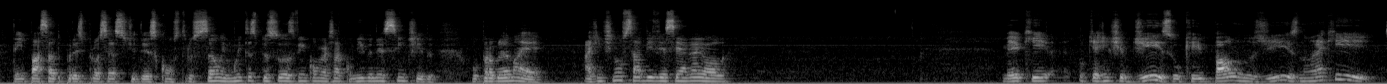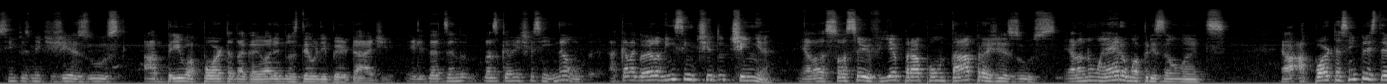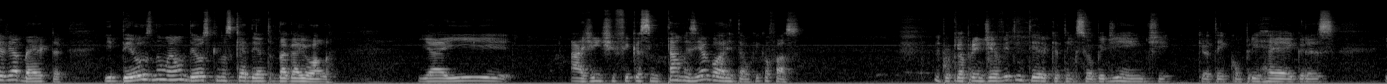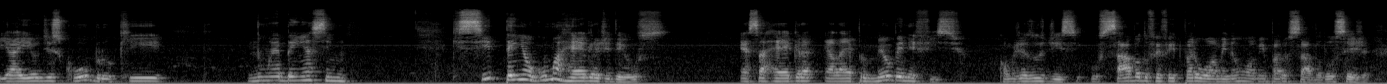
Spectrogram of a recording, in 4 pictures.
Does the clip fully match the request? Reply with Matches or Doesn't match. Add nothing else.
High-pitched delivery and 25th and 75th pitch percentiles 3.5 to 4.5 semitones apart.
Doesn't match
